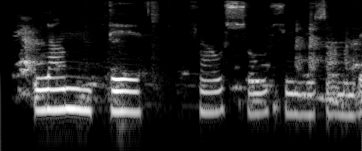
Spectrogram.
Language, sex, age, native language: Icelandic, female, 9, Icelandic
